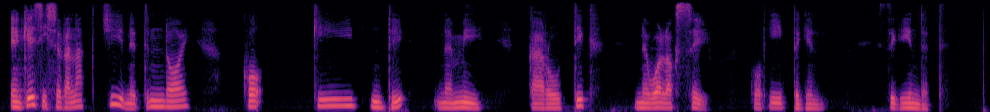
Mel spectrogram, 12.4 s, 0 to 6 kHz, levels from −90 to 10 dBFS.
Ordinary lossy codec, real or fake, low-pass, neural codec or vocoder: none; fake; 5.4 kHz; codec, 16 kHz, 0.5 kbps, X-Codec, WavLM features, trained on Multilingual LibriSpeech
